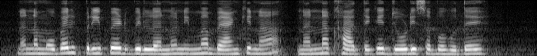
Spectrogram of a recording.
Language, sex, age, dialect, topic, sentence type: Kannada, female, 36-40, Mysore Kannada, banking, question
